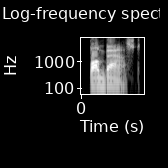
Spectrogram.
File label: "bombast", American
